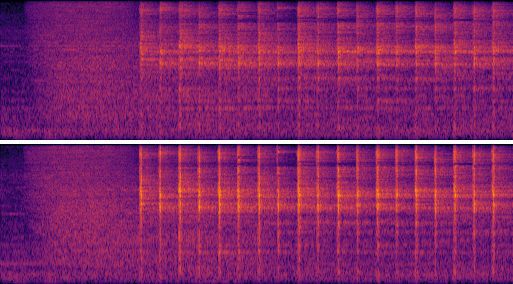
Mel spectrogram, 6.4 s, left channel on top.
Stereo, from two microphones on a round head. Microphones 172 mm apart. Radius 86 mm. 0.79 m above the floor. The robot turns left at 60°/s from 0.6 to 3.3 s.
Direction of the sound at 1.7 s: 45° right (ahead or behind).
